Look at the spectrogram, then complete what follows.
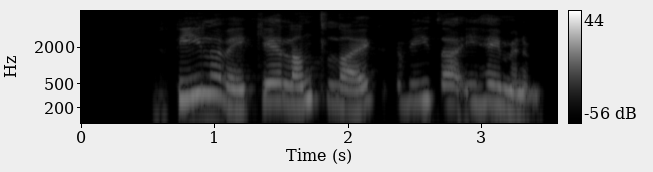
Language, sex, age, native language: Icelandic, female, 40-49, Icelandic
